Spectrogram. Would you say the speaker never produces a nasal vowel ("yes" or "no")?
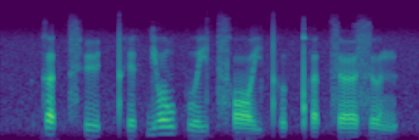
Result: yes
